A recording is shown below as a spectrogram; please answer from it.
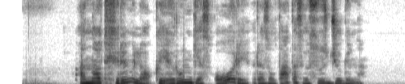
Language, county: Lithuanian, Alytus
